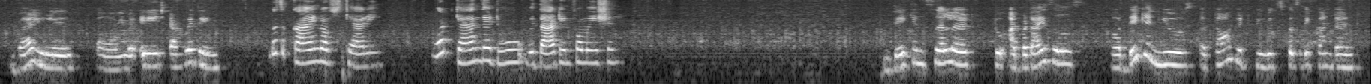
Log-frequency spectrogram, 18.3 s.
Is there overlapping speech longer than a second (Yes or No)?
No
